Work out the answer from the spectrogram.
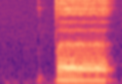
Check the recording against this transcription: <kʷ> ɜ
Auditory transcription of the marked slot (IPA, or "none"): p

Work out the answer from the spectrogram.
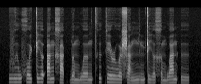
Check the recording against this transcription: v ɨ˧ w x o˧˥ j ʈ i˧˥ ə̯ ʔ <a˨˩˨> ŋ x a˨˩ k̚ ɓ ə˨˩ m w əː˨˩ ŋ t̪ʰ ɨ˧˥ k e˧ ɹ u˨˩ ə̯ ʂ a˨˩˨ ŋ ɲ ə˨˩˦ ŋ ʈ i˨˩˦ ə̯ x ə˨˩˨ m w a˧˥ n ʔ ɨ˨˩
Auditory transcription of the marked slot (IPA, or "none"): a˧˥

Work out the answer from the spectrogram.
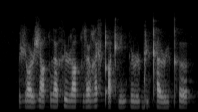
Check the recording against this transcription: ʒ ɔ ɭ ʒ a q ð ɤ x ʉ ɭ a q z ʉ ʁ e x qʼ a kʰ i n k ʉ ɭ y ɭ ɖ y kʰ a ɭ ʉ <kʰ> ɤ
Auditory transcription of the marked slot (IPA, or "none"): kʰ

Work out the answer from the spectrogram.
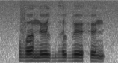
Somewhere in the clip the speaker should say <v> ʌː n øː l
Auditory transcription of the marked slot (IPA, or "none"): v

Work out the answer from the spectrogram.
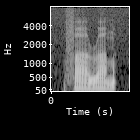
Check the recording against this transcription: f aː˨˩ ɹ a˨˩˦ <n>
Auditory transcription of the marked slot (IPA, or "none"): m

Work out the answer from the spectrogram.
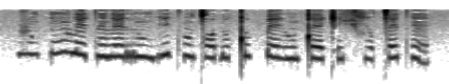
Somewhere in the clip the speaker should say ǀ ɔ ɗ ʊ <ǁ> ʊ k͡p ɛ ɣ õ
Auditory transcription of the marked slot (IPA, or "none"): ǃ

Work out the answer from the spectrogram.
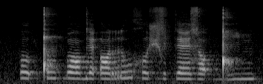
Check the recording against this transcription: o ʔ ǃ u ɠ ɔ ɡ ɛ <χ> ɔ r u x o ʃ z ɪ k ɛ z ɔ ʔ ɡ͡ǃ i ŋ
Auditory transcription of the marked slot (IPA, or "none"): ʔ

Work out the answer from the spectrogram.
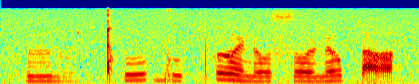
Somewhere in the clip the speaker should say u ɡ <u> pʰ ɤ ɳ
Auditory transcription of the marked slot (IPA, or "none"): u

